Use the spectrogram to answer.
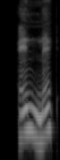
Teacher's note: N voiced nasal alveolar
